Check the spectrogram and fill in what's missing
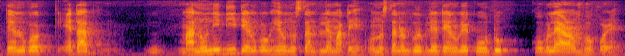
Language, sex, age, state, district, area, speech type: Assamese, male, 30-45, Assam, Dibrugarh, rural, spontaneous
